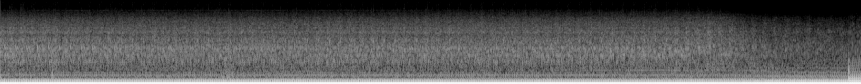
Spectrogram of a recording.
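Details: BMW E46 330ci that kept cutting out, after the sticking idle control valve was freed up: a steady, even low rumble with no dips, surges or stalling; a smooth, normal idle.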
